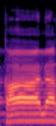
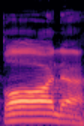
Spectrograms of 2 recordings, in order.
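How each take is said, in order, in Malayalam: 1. ആദ്യ ശബ്ദം മെലിഞ്ഞത്, തുറന്ന സ്വരത്തോടെ. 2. ആദ്യ ശബ്ദം കനത്തത്, വായ നിറച്ച്. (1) "പറഞ്ഞാൽ പോരാ" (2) "കോല കോല പറയണം"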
